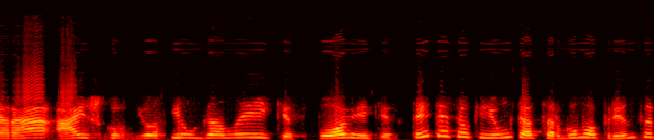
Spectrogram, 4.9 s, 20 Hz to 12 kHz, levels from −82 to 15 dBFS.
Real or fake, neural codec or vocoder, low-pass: real; none; 10.8 kHz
